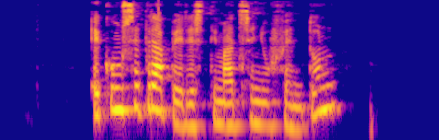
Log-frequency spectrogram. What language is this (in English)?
Occitan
